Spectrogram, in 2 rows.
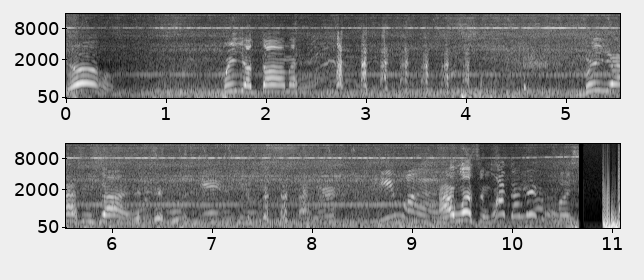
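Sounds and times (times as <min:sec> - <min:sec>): helicopter turbine whine and rumble: 0:00.0 - 0:10.7
people talking: 0:04.6 - 0:10.7.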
